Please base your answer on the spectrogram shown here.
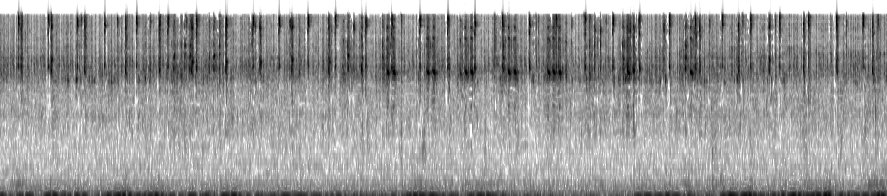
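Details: Crickets chirping in a steady high-pitched trill, with dense rapid pulses and scattered sharp crackling clicks over a quiet low background.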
